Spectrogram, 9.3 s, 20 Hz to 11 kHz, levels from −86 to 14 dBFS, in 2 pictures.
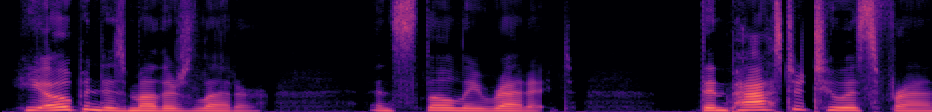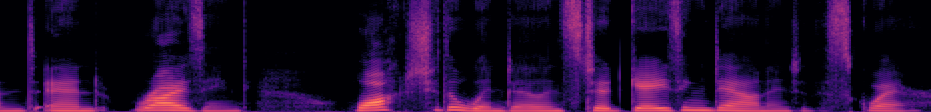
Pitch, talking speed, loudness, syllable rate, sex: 215 Hz, 180 wpm, -22 LUFS, 5.3 syllables/s, female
